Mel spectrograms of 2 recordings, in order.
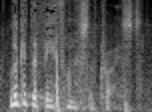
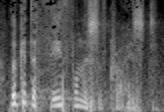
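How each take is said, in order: Both takes have the same delivery.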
